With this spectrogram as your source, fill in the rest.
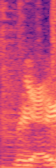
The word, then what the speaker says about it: Ditsha: like how multi-talented you are, like Bookstagram, BookTube, Ditsha, right? That's how you pronounce it? Ditsha, Yes.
